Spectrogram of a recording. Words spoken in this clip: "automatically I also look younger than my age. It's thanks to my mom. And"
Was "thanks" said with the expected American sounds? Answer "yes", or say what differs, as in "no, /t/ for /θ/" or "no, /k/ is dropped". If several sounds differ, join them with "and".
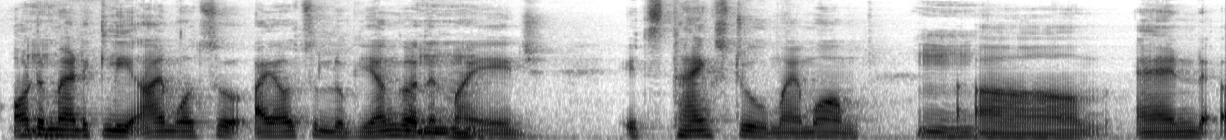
no, /t/ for /θ/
